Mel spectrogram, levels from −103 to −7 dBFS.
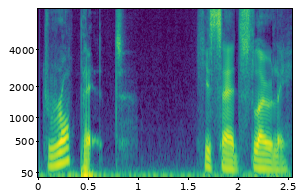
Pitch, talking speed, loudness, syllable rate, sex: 110 Hz, 120 wpm, -17 LUFS, 3.2 syllables/s, male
